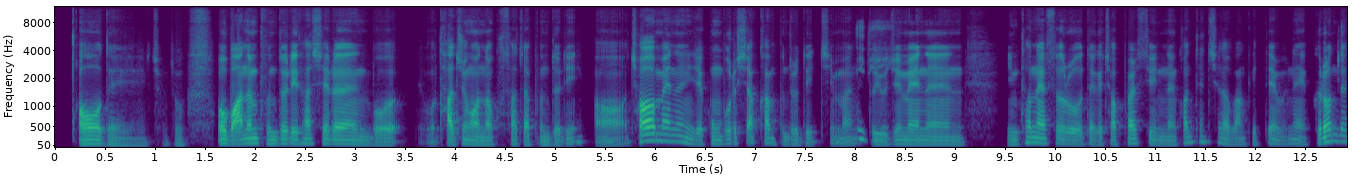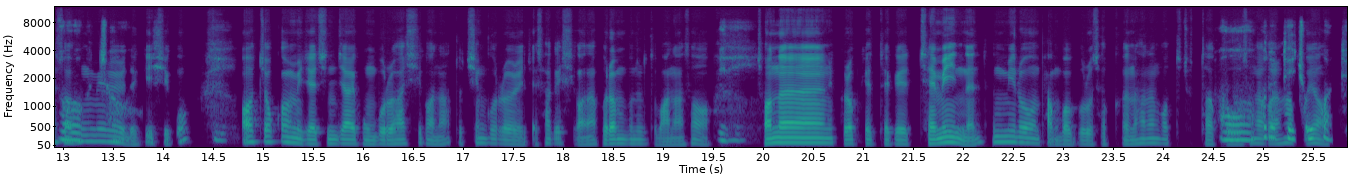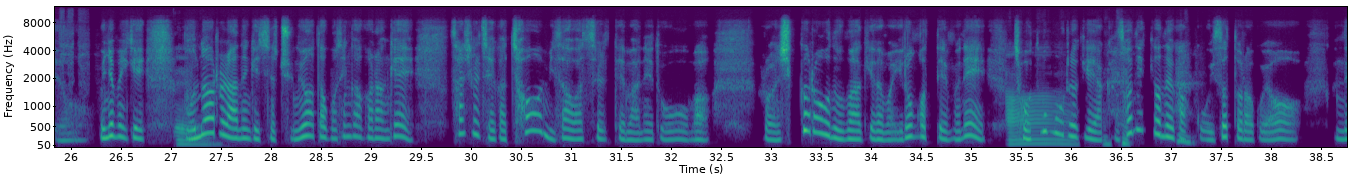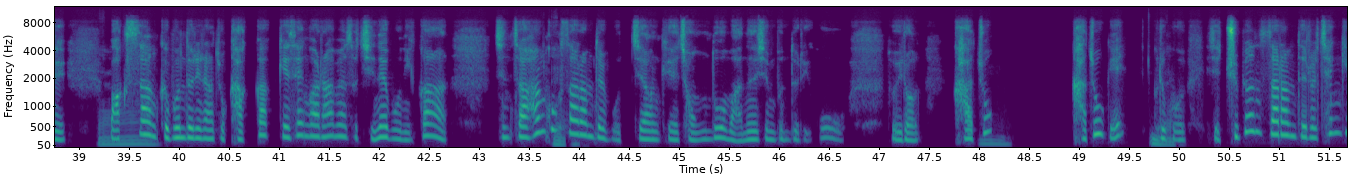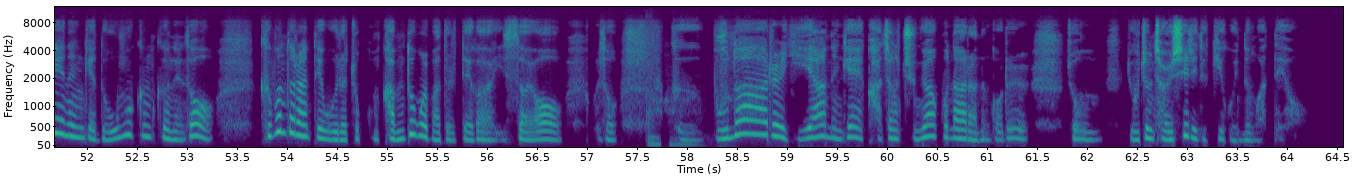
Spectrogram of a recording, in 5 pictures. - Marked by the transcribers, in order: laughing while speaking: "네"; other background noise
- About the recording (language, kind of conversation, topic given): Korean, advice, 어떻게 하면 언어 장벽 없이 일상에서 사람들과 자연스럽게 관계를 맺을 수 있을까요?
